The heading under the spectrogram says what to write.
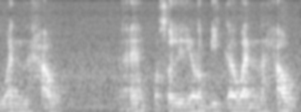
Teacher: ra sukun itu dibaca tebal kerana huruf ha sebelumnya baris di atas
